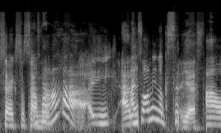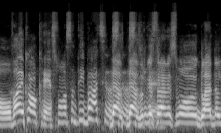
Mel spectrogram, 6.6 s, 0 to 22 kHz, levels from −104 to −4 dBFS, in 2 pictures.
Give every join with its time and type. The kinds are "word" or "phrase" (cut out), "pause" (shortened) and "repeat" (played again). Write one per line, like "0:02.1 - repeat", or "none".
0:02.1 - phrase
0:02.7 - word
0:03.7 - word
0:05.1 - repeat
